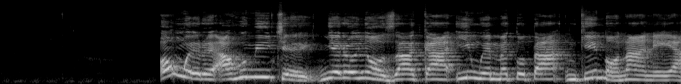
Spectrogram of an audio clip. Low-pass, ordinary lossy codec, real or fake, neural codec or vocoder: 19.8 kHz; Opus, 64 kbps; fake; vocoder, 44.1 kHz, 128 mel bands every 512 samples, BigVGAN v2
